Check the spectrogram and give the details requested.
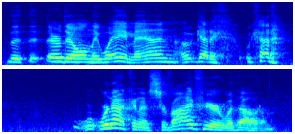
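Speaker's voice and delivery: high, stammering, panicked pleading; a cornered man about to cry, voice jumping up; terrified, near tears. Acted. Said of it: "you start to see tears in his eyes".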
